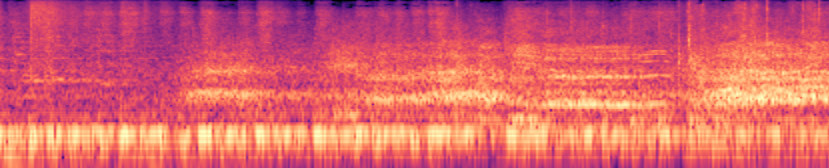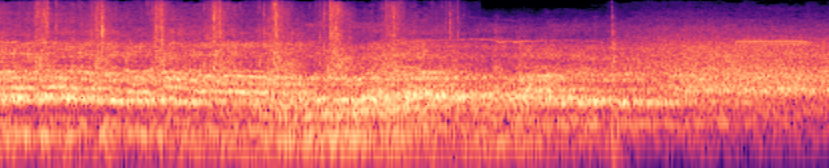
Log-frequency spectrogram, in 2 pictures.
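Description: Short musical transition jingle: a steady low drone with a crowd of voices chanting over it, fading out near the end.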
